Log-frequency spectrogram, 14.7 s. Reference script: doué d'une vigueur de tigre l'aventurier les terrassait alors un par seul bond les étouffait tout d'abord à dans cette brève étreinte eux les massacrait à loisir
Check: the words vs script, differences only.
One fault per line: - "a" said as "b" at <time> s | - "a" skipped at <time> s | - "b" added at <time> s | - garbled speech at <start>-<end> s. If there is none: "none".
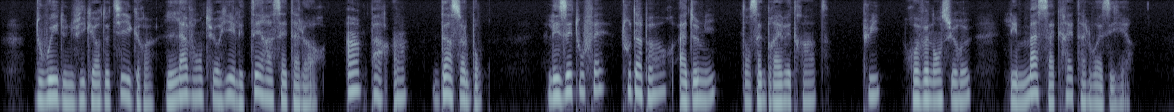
- "un d'un" added at 4.9 s
- "demi" added at 8.6 s
- "puis revenant sur" added at 10.8 s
